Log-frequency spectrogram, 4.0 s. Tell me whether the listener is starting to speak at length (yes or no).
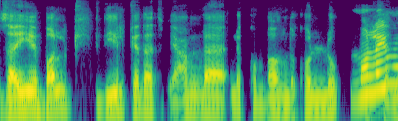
yes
